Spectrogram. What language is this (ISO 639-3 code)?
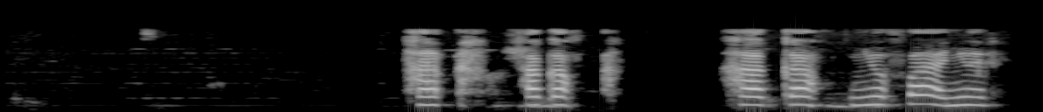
swa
